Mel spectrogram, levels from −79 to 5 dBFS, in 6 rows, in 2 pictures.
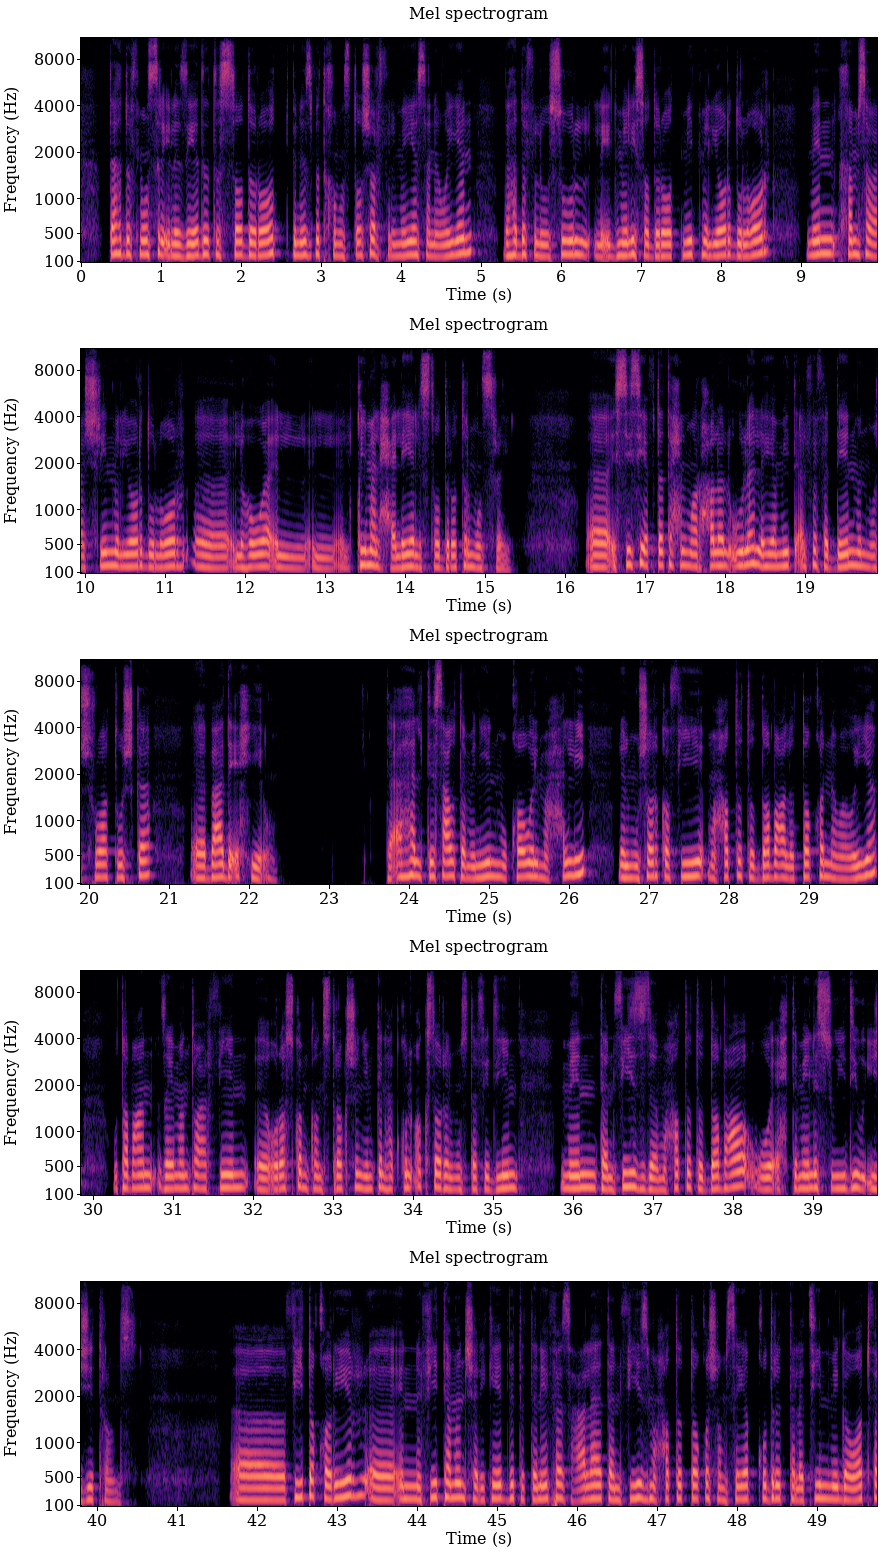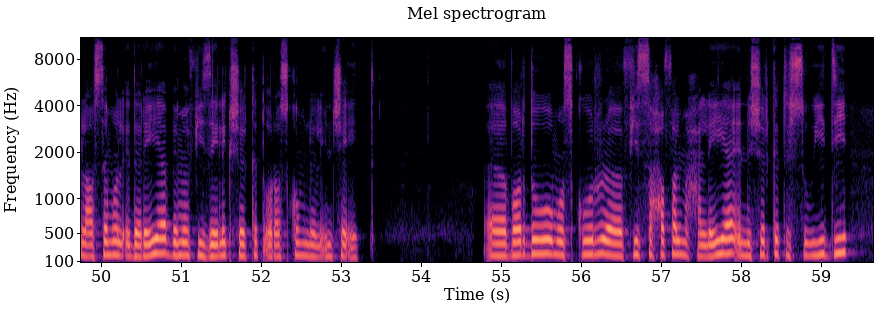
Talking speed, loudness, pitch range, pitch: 100 wpm, -19 LUFS, 175-195 Hz, 185 Hz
